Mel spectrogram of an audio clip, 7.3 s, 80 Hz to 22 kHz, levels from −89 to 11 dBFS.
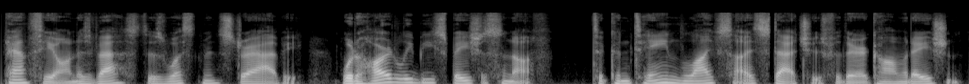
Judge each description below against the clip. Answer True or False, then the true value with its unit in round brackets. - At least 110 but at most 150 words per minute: False (165 wpm)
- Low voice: True (120 Hz)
